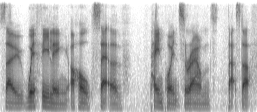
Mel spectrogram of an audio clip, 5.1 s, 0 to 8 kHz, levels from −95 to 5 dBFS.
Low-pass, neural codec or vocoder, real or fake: 7.2 kHz; none; real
